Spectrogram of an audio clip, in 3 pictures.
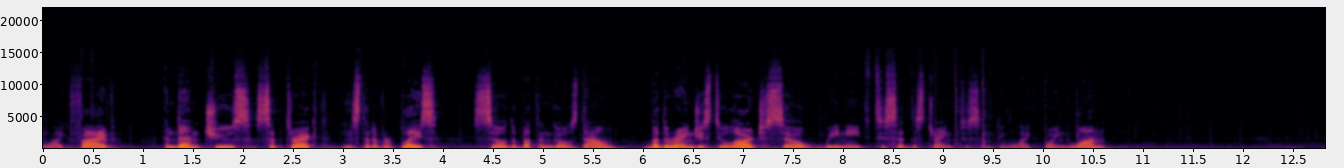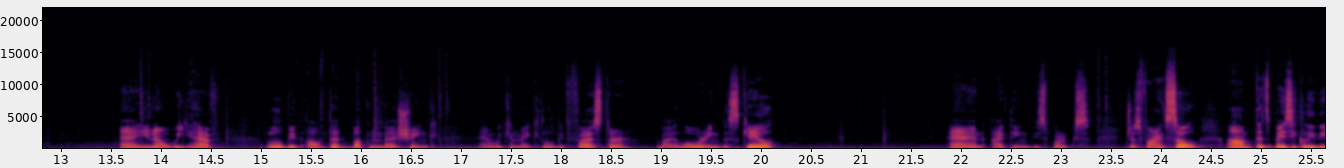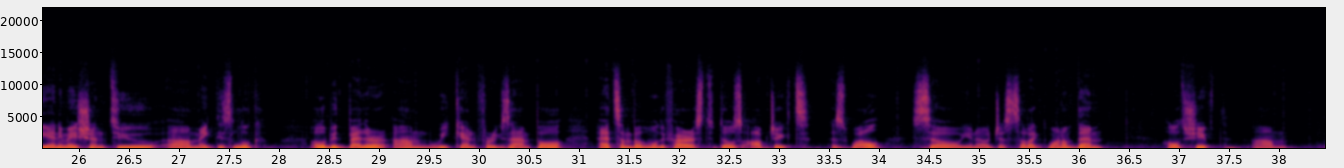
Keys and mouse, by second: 0.2 space, 1.5 drag, 2.5-3.6 drag, 4.8-5.9 drag, 7.3-9.3 drag, 10.7-12.9 drag, 12.9 space, 13.7 space, 15.3 click, 16.6 space, 23.2 space, 27.1-27.5 middle drag, 28.4 shift+middle drag, 29.1 click, 30.2 middle drag, 30.6-30.9 shift+middle drag, 31.2 middle click, 32.1 click, 32.7-34.3 middle drag, 34.7 shift+middle drag, 36.0 middle drag, 36.4 shift+middle drag, 37.8 shift+click.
